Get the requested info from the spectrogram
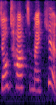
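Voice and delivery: shrill, very high-pitched yell. A parent retelling yelling at a shopper who spoke to their kid, retelling a yell. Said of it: "And I'm yelling".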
